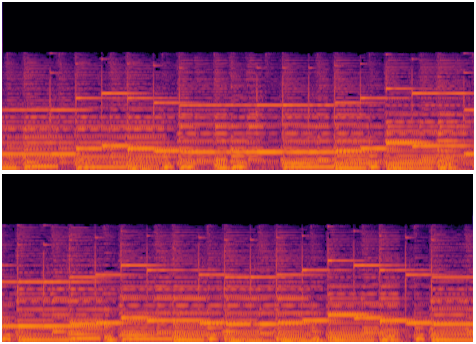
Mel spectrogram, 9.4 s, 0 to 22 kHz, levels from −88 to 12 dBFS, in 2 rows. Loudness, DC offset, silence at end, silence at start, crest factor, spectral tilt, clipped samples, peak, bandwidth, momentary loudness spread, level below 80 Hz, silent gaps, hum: -17 LUFS; under 0.1%; 0 s; 0 s; 12 dB; -7 dB/octave; under 0.1%; -4 dBFS; 6.6 kHz; 2 LU; -22 dBFS; none; none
